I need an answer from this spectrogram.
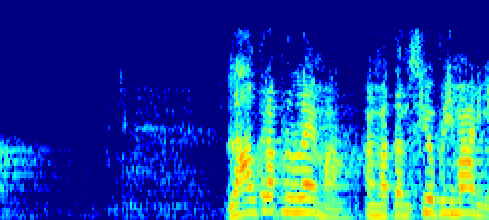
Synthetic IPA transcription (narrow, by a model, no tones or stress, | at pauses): lalˠt̪ɾəpɾuβlɛməəmət̪ənsiopɾimaɾiə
